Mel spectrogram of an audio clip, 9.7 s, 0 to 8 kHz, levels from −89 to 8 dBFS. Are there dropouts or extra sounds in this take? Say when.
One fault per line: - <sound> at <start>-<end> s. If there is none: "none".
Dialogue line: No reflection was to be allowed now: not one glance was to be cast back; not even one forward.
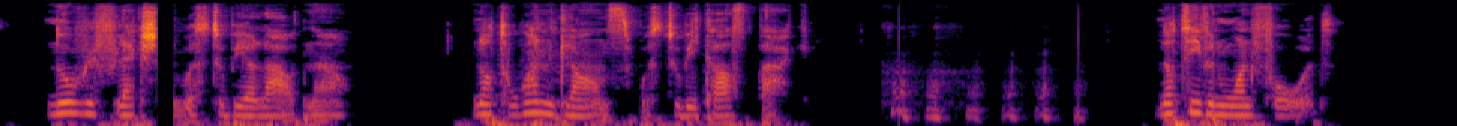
- dropout at 1.0-1.2 s
- laugh at 5.9-7.3 s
